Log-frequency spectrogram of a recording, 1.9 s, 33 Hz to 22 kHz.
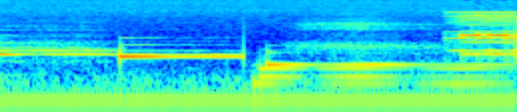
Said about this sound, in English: Oh my God, oh my God, the phone is ringing. It's only 3:25, she's calling early and I'm not ready.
